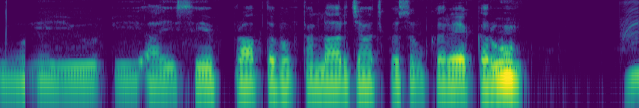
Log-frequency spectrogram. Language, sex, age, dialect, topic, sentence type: Magahi, male, 18-24, Northeastern/Surjapuri, banking, question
